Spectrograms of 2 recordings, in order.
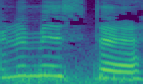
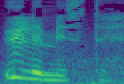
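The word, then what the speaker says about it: Ülemiste: Я все время говорю Ylemmiste. Там такое на... А надо Ylemmiste. Как-то на первый слог в эстонском.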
